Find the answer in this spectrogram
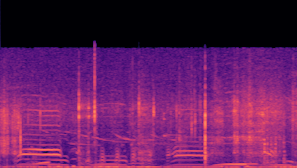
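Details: Displaying Greater Prairie Chickens on booming grounds in Washington County, Kansas, morning courtship. A short burst of steady low booming with bright overlapping hooting cries and a brief knock.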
